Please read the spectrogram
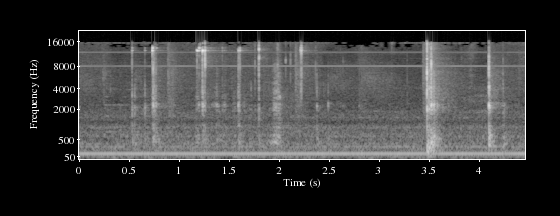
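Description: Light metallic clicks of steel screwdriver bits and nut-driver sleeves from a Husky 15-in-1 screwdriver being handled, fitted together and set down on a hard countertop, with one louder click about three and a half seconds in. A steady low hum runs underneath.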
